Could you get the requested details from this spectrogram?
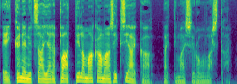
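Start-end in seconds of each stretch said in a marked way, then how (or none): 0.0-3.0 the lady's retort. A narrator's reading. The lady argues back.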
